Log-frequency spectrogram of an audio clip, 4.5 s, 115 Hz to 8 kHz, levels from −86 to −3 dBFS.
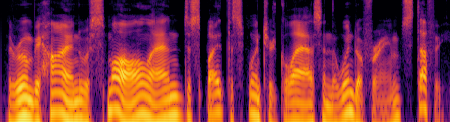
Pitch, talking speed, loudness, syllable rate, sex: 120 Hz, 200 wpm, -18 LUFS, 5.4 syllables/s, male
